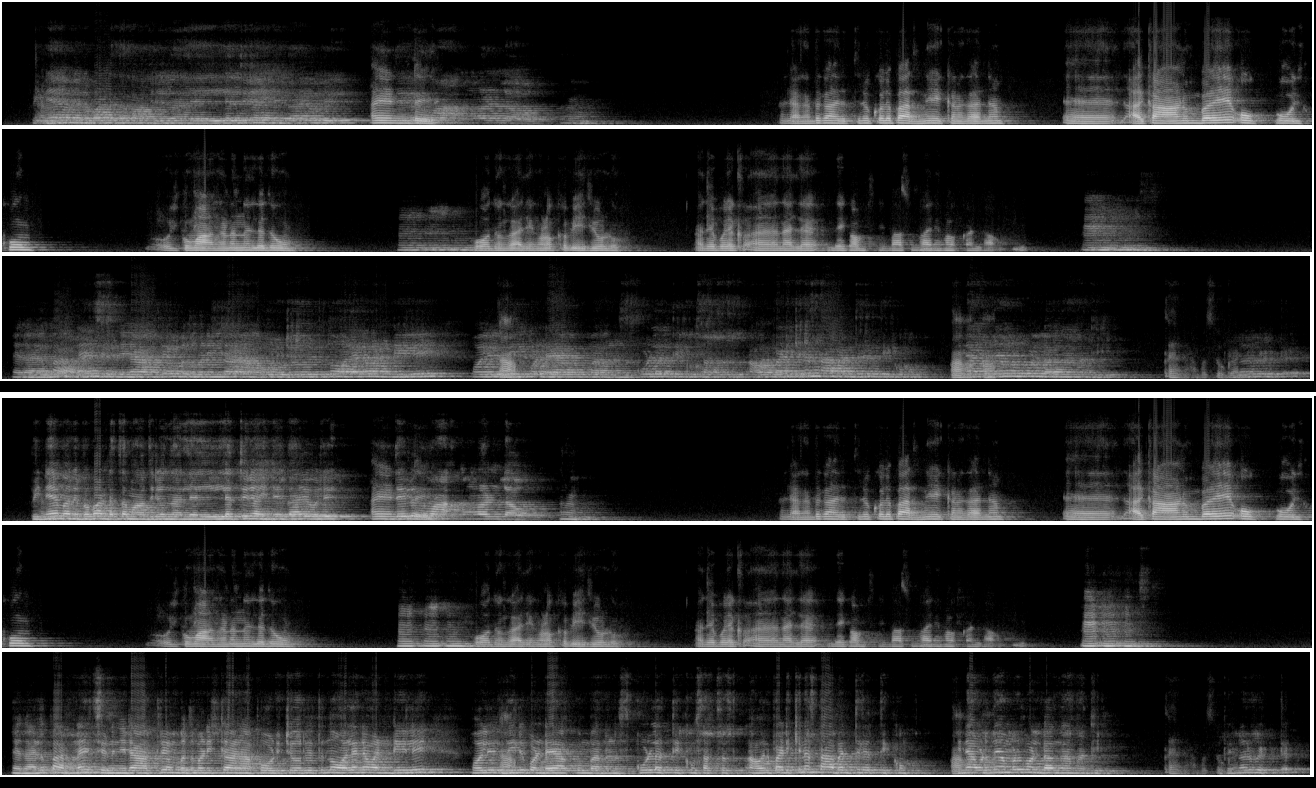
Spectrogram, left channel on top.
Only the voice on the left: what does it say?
ആഹ്
ആഹ്
അത്
ഇണ്ട്
അല്ല അങ്ങനത്തെ കാര്യത്തിനൊക്കെ ഓലെ പറഞ്ഞേക്കണം കാരണം ഏഹ്
അത് കാണുമ്പോഴേ ഓ ഓൽക്കും ഓൽക്കും വാങ്ങണന്നുള്ളതും
ബോധം കാര്യങ്ങളെ ഒക്കെ വരു ഒള്ളു അതേപോലെ നല്ല എന്തക്ക കാര്യങ്ങളൊക്കെ ഇണ്ടാകും
ആഹ്
ആഹ്
ആഹ് അപ്പൊ സുഖണ്ടല്ലോ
